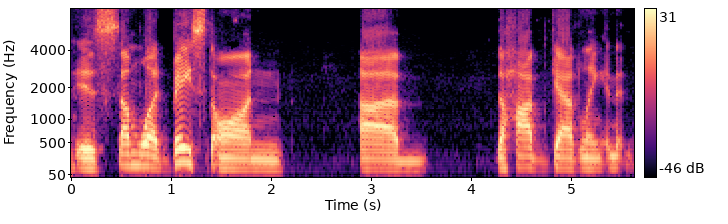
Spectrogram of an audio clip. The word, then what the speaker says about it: Hob Gadling: I mean, from my standpoint, when I took a look at that fellow, how does he pronounce his name? Hob what? Was it again? Hob Gadling.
